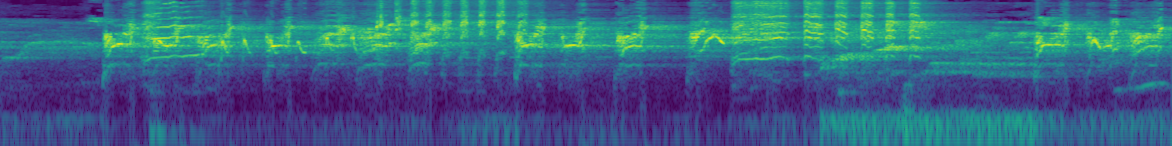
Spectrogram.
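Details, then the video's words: Greater green leafbird, cucak ijo trotol, in loud varied song used as a lure and therapy for other birds: harsh squawky notes mixed with rapid buzzy trills and bright whistles, with a low steady hum in the background. "SUARA CUCAK IJO TROTOL GACOR, AMPUH UNTUK PANCINGAN DAN TERAPI"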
